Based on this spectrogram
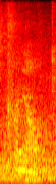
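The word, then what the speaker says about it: Fresnel: Now 0.1 karat beacon was automated in 1970 and the fourth order frenel lens and it is pronounced frenel.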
